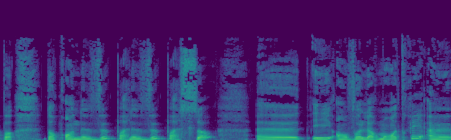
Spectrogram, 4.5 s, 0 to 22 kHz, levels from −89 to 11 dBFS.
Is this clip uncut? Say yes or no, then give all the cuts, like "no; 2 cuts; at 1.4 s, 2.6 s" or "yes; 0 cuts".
no; 2 cuts; at 1.3 s, 3.0 s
